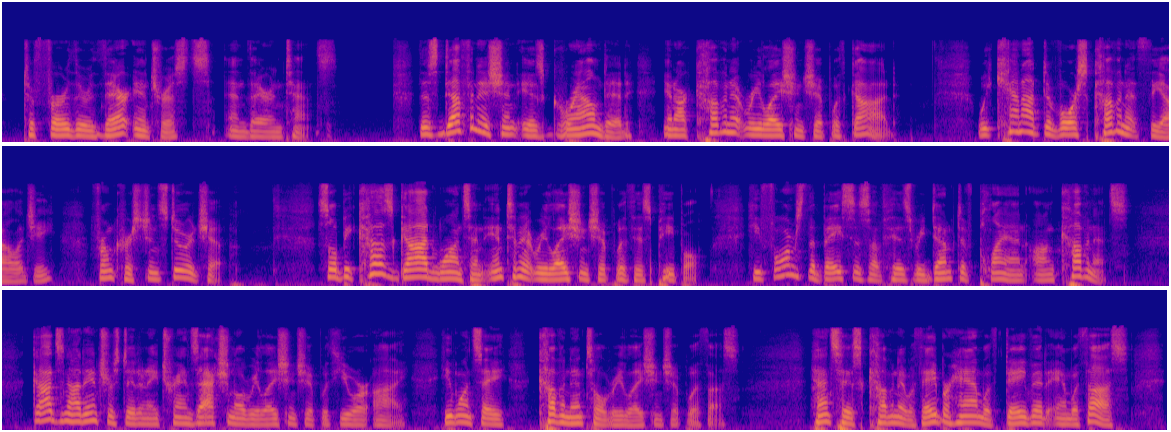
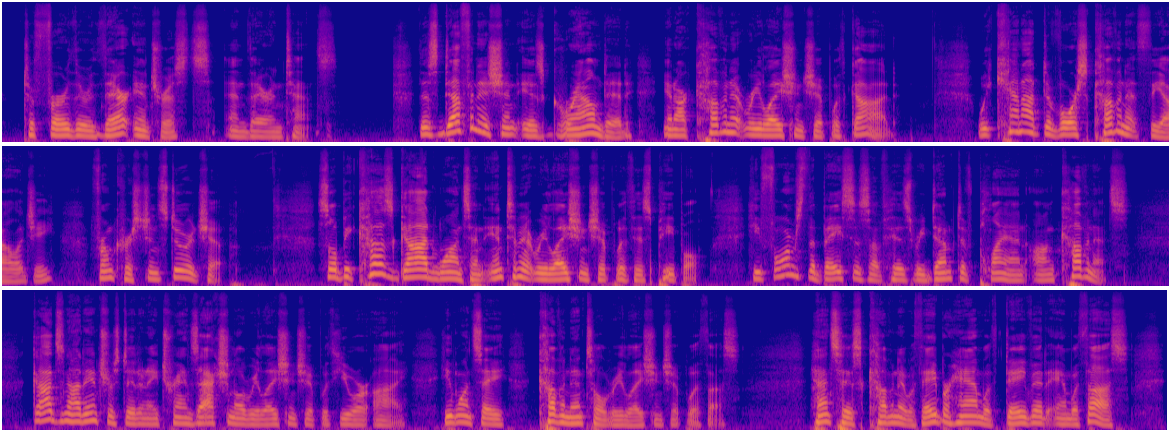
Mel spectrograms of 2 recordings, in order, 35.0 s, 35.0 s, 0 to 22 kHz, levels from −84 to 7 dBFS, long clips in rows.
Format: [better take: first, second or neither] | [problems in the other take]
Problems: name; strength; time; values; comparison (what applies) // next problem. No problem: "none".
second | garbled, watery; slightly; nothing above 8 kHz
